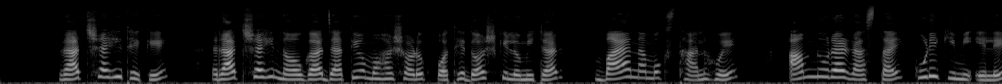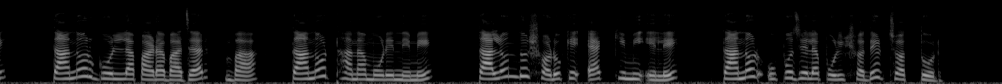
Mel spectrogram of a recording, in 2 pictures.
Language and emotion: Bengali, neutral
